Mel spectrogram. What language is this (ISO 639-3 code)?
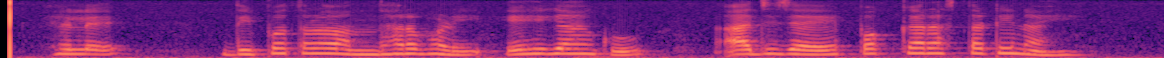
ori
